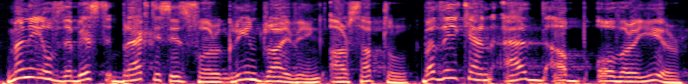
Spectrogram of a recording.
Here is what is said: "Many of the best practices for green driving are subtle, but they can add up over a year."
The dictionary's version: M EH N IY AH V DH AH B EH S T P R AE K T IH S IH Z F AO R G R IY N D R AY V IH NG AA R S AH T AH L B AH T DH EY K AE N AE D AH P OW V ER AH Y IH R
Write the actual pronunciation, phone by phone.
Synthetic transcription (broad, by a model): M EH N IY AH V DH AH B EH S T P R AE K T IH S IH Z F AO R G R IY N D R AY V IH NG AA R S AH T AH L B AH T DH EY K AE N AE D AH P OW V ER AH Y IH R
